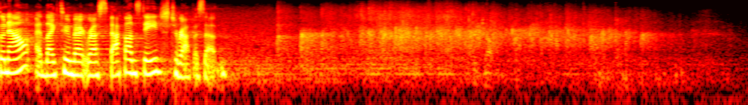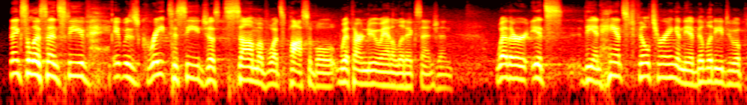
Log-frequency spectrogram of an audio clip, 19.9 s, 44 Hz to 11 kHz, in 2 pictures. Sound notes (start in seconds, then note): 3.6 applause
